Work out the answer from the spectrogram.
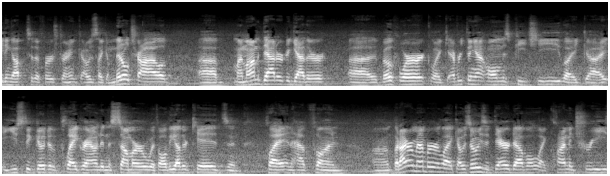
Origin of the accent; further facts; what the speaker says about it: Sinking Spring, Pennsylvania, United States; I grew up here in Sinking Spring.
